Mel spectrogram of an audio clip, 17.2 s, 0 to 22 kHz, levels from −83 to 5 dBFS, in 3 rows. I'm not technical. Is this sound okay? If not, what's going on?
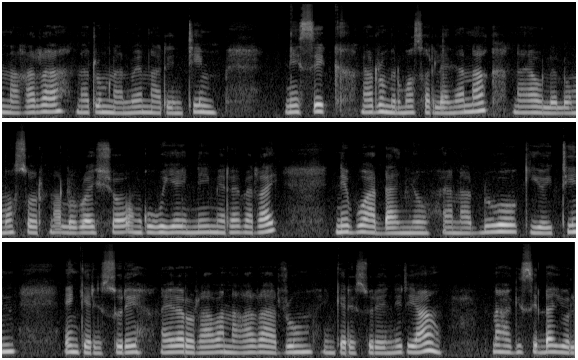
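No. Around 2.75 to 2.83 seconds, the sending side likely paused transmission because it judged nobody was talking, and the receiver filled the gap with comfort noise in place of the background. For 80 milliseconds the room's natural background noise becomes a flat, slightly quieter synthetic hush.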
